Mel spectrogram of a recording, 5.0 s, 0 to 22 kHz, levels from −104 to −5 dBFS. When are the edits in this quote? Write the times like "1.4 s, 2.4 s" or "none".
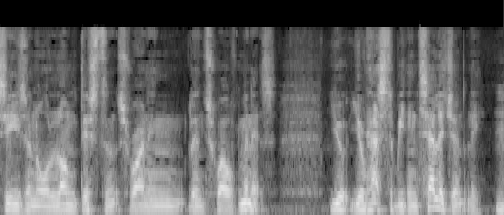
1.9 s, 3.2 s, 3.7 s, 4.1 s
